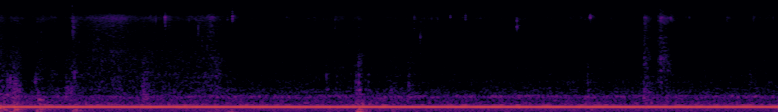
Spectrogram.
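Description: A steady low hum at one pitch throughout, with a few faint soft clicks and taps as hands press and spread buttered yufka dough sheets on a wooden table.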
